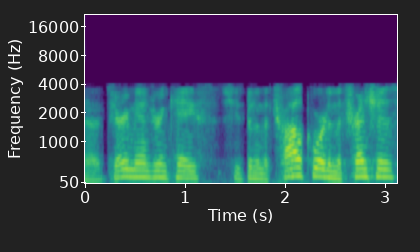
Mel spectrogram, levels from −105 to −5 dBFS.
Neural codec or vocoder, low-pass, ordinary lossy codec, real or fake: codec, 44.1 kHz, 7.8 kbps, Pupu-Codec; 7.2 kHz; AAC, 16 kbps; fake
